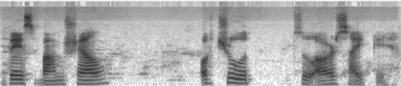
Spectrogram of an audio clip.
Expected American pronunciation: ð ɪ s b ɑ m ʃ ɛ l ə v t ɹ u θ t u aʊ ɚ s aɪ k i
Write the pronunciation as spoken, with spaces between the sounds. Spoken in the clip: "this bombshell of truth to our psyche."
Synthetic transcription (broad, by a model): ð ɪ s b ɑ m ʃ ɛ l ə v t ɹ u t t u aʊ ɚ s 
